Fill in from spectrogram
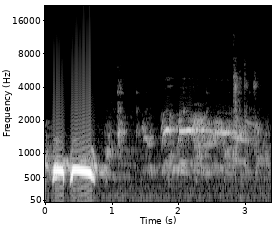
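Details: Spotted dove decoy calling the flock in the morning: two loud mellow coos, the second drawn out and falling, followed by a fainter wash of other bird twitters and background sound.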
